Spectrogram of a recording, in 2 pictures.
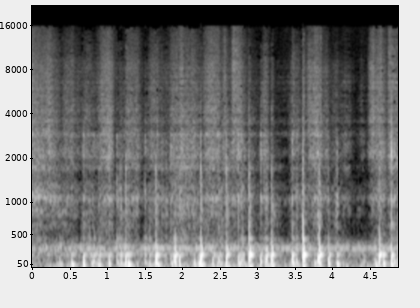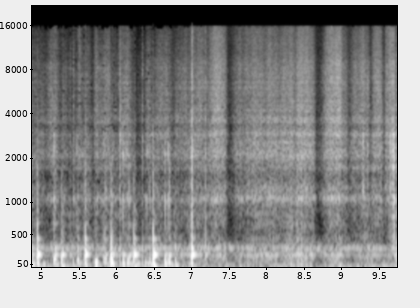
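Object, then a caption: Plastic pumpkin candy bucket. Long gloved nails tap and scratch the sides of an orange, hollow plastic jack-o'-lantern candy bucket held close to the mic. Quick, dry, hollow knocks with a low tone around 200 Hz come in irregular bursts over soft scratching. The taps thin out near the end, leaving a quieter, steady scraping.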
